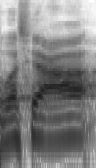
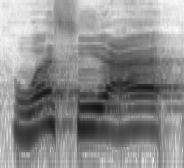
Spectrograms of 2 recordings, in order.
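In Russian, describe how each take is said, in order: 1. Звук ayn произносится твёрдо. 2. Звук ayn произносится мягко. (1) "нельзя говорить а васиа или васиа" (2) "звук айн всегда произносится мягче"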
